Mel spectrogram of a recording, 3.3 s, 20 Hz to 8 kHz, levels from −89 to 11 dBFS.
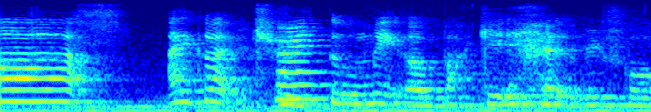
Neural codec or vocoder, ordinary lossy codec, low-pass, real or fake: none; none; 7.2 kHz; real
